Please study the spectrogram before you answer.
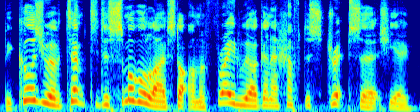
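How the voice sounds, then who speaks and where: A young male jobsworth, voiced by an actor with a high, very lively voice. He is polite, apologetic and stuck on the rules, recorded dry for spoof radio. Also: fast talker, no echo. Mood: officious. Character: young male airport worker, apologetic, rule-bound. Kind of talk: spoof docu-soap radio comedy acting.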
